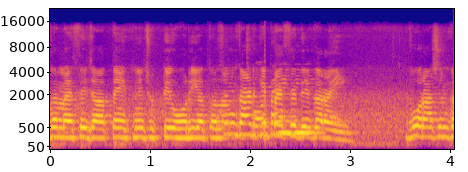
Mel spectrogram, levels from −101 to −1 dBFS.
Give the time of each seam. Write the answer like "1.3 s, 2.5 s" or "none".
1.8 s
